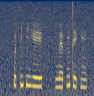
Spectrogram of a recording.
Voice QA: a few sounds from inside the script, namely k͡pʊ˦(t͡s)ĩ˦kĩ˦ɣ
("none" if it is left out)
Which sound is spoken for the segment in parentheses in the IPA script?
t͡s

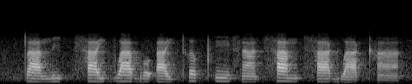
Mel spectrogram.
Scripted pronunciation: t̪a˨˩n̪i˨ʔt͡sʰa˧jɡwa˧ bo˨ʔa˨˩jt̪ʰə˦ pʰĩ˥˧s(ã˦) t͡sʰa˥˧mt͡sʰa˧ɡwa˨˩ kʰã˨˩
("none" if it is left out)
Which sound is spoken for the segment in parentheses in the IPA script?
ã˧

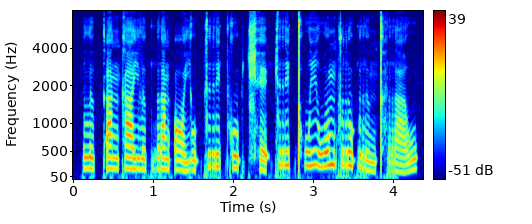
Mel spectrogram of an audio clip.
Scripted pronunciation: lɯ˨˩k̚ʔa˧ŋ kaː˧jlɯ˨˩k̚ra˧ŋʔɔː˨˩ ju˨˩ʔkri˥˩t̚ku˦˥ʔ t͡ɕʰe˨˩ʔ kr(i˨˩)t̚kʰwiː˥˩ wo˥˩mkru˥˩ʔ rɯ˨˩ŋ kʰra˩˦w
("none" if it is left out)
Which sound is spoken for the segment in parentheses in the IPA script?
i˥˩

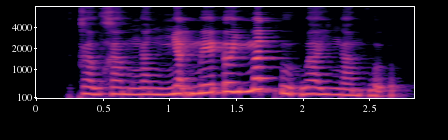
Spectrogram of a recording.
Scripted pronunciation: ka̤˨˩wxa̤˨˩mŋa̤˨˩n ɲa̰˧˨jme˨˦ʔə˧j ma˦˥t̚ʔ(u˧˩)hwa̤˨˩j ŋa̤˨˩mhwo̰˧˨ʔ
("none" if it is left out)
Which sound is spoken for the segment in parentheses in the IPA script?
u˧˩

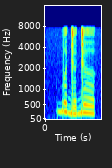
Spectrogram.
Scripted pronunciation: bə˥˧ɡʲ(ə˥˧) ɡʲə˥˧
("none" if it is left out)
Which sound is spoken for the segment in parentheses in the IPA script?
ə˩˧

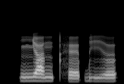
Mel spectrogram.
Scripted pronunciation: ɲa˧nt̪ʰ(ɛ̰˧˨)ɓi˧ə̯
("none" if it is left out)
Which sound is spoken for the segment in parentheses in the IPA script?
ɛ˨˦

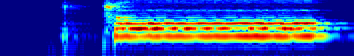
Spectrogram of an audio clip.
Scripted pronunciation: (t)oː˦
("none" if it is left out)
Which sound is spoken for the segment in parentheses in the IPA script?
t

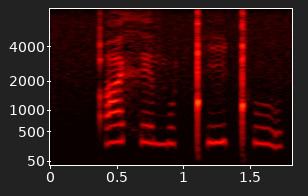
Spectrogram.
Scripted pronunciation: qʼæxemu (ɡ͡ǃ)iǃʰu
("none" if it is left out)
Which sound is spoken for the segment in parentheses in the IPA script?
ǃʰ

